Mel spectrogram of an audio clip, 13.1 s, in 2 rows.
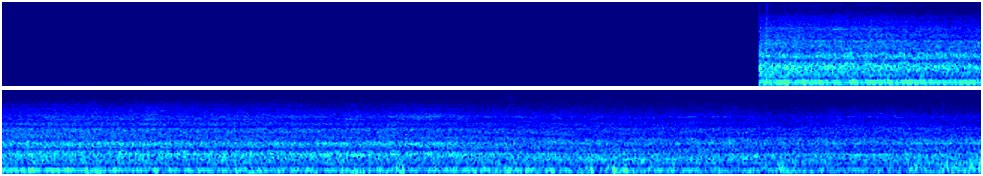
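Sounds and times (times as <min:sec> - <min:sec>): trains rumbling and humming: 0:05.0 - 0:13.0.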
